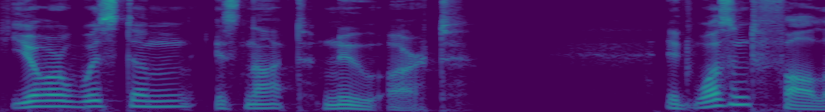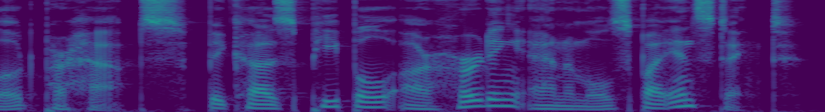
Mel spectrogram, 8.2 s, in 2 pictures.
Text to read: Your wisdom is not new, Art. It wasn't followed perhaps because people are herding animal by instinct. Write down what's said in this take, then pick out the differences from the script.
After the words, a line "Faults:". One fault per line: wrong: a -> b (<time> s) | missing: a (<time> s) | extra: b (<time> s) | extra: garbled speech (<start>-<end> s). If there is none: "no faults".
Your wisdom is not new, Art. It wasn't followed perhaps because people are herding animals by instinct.
Faults:
wrong: animal -> animals (6.7 s)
